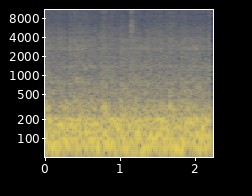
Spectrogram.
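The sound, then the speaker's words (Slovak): Loud, steady low rumble inside a car with battery recuperation, driven hard in sport mode up to about 180 km/h. The engine and road drone is dense and even, with no clear change in pitch. “Skúsime dať do režimu šport. Teraz už počujeme, ako tlačí plyn, čo to dá, ale 180 nám ukázalo limit.”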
